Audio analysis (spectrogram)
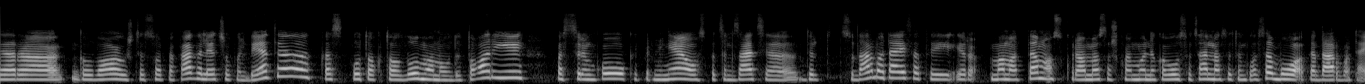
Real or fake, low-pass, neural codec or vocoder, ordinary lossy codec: fake; 14.4 kHz; autoencoder, 48 kHz, 32 numbers a frame, DAC-VAE, trained on Japanese speech; MP3, 48 kbps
